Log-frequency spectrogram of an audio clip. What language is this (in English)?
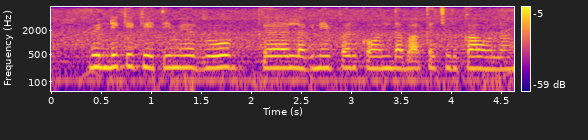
Bhojpuri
